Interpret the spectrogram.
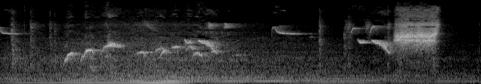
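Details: Songbird sunbathing, giving short rising chirps in a quick cluster, then a thin drawn-out whistle and a few sharp notes, ended by a loud rushing burst like wing flapping or handling noise.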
